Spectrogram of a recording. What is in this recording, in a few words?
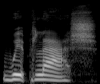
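"whiplash", English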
